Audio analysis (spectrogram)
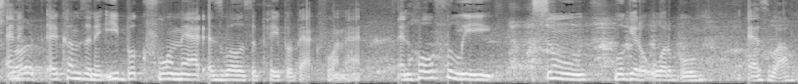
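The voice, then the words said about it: Queens New York accent. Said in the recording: “that Queens accent”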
